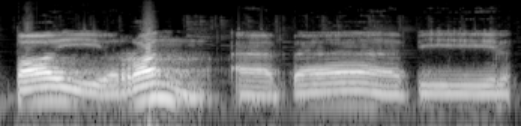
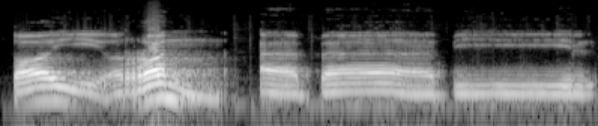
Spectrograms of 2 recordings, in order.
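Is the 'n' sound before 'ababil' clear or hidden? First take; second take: clear; clear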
